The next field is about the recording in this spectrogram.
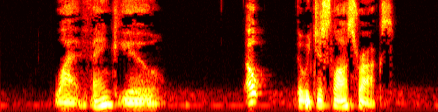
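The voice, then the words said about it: Deep, husky attempted sexy voice. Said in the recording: “Do you have a sore throat? Something's wrong with you... sexy voice... failing miserably... partway between movie trailer guy and Marge's sisters on The Simpsons”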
